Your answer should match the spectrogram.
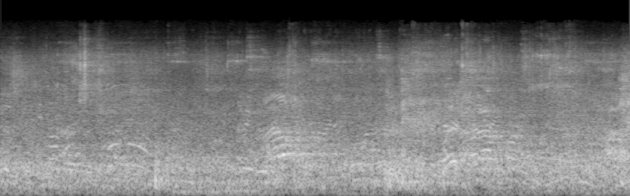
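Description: Indistinct chatter of several people echoing in a large gymnasium, with a few sharp knocks, one about a second in and a louder one near the middle.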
